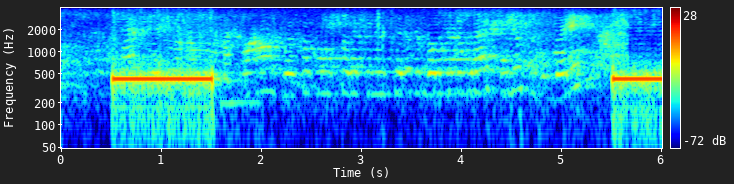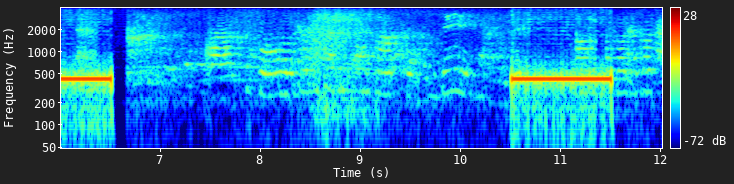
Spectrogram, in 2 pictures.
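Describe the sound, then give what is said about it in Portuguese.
Telephone line tone on a call, three long steady beeps about five seconds apart with a person talking in the gaps between them. “Tá tocando aqui pra ela. O número está ocupado.”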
